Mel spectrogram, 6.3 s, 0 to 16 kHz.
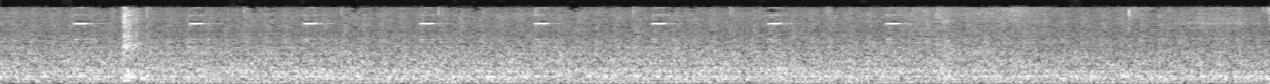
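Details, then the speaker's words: Revlite laser, 532 nm wavelength, 4 mm spot, treating an epidermal pigmented spot on the left lower extremity of a light-skinned patient: steady machine hum with faint regular beeping pulses about twice a second; laser pulses firing. "so we're going to treat this with the 532 nanom wavelength and we're going to use a 4 mm spot"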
